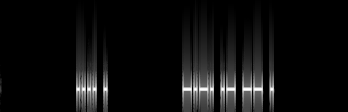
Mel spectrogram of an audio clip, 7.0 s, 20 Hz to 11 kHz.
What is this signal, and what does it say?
Morse code, heard as a keyed tone, about 22 wpm, 700 Hz. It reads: HE CAME
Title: 4x Word-Spacing - Sentences from Top 500 Words - 22wpm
